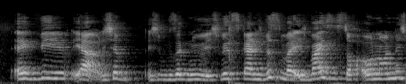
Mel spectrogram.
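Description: A woman with a high pitch and ordinary pitch variation talks at a very fast pace, with audible room echo and noticeable background noise. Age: 20s. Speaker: rapper. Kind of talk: casual interview. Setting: home studio.

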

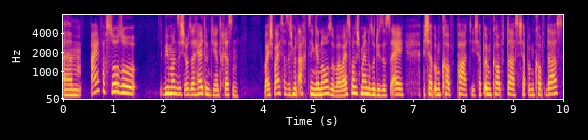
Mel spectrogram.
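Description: A woman with a normal speaking voice talks at a fairly quick pace and medium pitch with ordinary pitch variation, dry and close with no echo on a very clean recording with a silent background. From Berlin, Germany. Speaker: rapper. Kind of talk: casual interview chat.

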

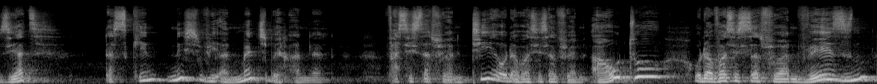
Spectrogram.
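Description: Over noticeable background noise and audible room echo, a man with a fairly high pitch speaks at a fairly slow pace, his pitch swinging very widely. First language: not German (speaking German). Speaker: asylum seeker. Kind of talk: retelling a film story.

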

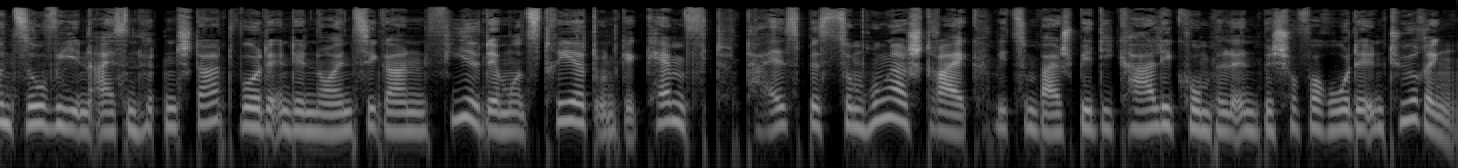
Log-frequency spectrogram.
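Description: In a very clean recording with a silent background and a dry, close sound with no echo, a woman speaks in a plain, everyday voice. Her fairly low pitch shows ordinary variation at a moderate pace. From Hesse, western Germany. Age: 30s. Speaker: radio journalist. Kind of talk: scripted narration.

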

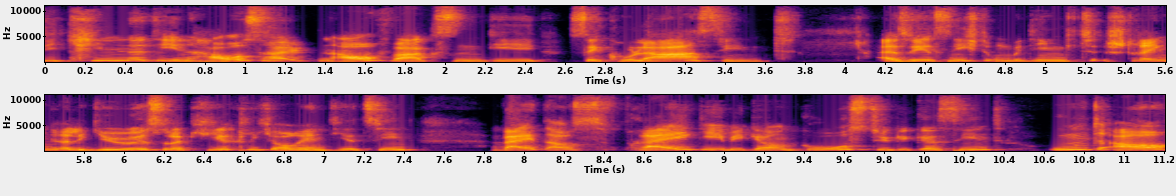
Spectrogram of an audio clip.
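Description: Fairly high in pitch, a woman with an unremarkable speaking voice talks at a moderate pace with ordinary pitch variation. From Austria. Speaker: philosopher and lecturer. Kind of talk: interview.

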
